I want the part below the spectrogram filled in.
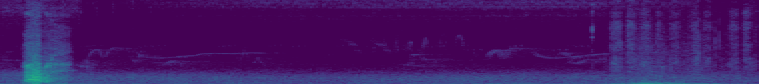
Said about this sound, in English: I've always wanted a dog like this.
